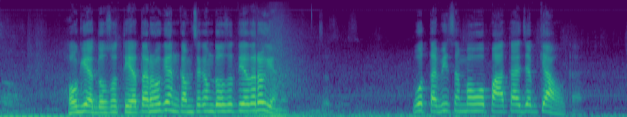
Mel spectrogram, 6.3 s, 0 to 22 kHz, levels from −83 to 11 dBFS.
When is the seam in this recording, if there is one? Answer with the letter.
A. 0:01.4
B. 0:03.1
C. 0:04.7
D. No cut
B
